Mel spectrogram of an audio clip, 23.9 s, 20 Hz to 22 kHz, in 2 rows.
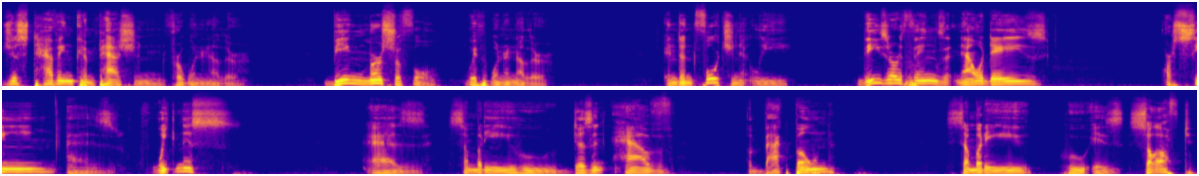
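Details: Adult man with stuttering he has known about since about age 23-24 and only addressed about five years ago; he says it is secondary to another condition, with throat muscle spasms.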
